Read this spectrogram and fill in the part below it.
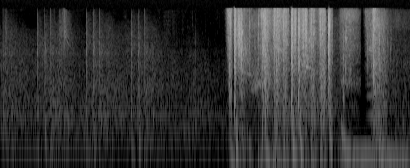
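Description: Gunfire in the video game Call of Duty: Black Ops Cold War, with quieter game ambience and rapid shots for about two seconds before a loud, sustained burst of dense automatic fire and explosions fills the rest.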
